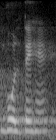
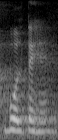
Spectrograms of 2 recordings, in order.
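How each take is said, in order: The two takes are said the same way.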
